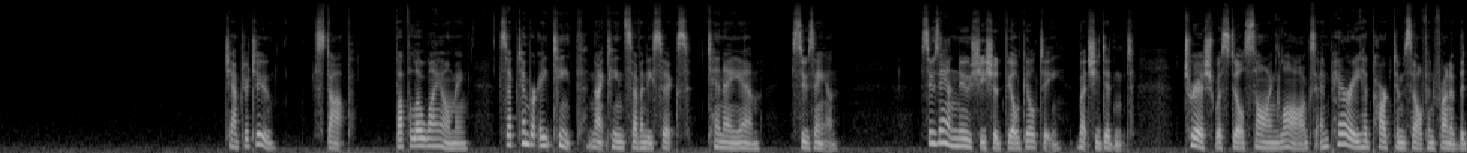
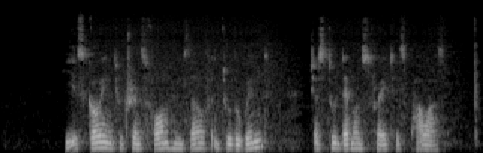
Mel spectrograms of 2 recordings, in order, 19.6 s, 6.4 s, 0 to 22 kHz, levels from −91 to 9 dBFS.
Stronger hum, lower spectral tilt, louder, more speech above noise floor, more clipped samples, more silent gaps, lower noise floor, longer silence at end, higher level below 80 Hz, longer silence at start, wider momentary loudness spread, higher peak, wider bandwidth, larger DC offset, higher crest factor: neither; second, -4 dB/octave vs -6.5 dB/octave; about the same, -30 LUFS vs -30 LUFS; second, 37 dB vs 52 dB; neither; neither; second, -67 dBFS vs -81 dBFS; about the same, 0 s vs 0.05 s; first, -62 dBFS vs -72 dBFS; first, 3 s vs 0.85 s; about the same, 10 LU vs 10 LU; second, -14 dBFS vs -10 dBFS; first, 18.5 kHz vs 14 kHz; neither; about the same, 18 dB vs 20 dB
